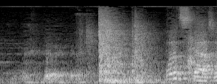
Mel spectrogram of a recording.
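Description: A single sharp slam about a second in, among voices.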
